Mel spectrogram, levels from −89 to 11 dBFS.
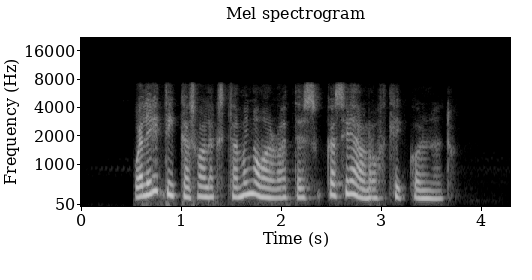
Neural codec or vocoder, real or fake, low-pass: codec, 16 kHz in and 24 kHz out, 0.6 kbps, FocalCodec, streaming, 4096 codes; fake; 7.2 kHz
